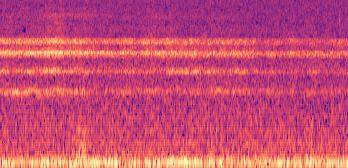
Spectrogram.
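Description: Near silence: faint room tone with a low hum and a faint, steady high-pitched tone.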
